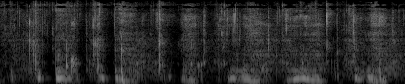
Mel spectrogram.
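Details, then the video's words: Close recording of Max the dog lapping food off a bumpy orange mat, eggs first and diluted peanut oil later; deep, moist slurps with bursts of smacking, roughly every half second, no voices. "ASMR Dog Licking"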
